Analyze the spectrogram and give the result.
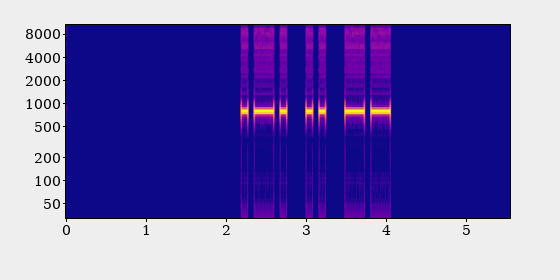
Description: Morse code, heard as a keyed tone, about 15 wpm, 800 Hz. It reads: RIM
